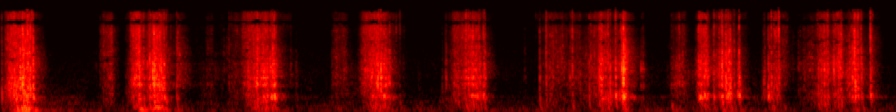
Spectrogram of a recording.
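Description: A white foam bath loofah with a rope loop is held in the hand and scratched across its ruffled foam petals with long nails. Short, irregular bursts of bright, crinkly scratching come and go with brief silences between them.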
